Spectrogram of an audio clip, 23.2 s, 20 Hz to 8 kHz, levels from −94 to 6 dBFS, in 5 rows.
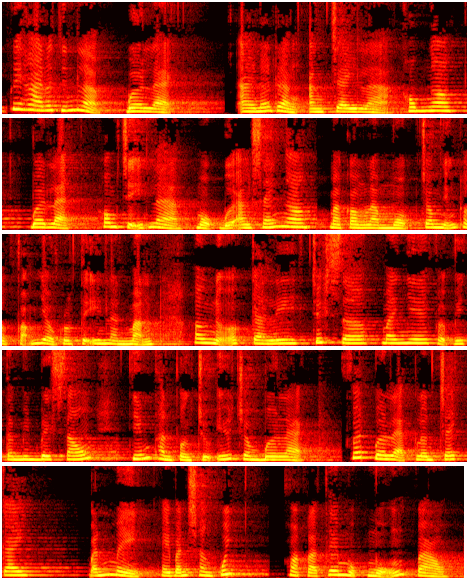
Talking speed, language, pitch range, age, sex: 185 wpm, Vietnamese, 220-285 Hz, 20-39, female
